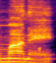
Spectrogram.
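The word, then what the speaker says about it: Mané: favorite team Liverpool Sadio Manet and it's pronounced mane like my name Manet so I call him my cousin and they won the African Cup of Nations Championship.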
